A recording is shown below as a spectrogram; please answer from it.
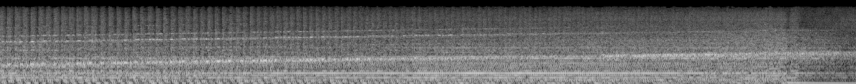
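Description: Electronic dance music build-up: a synth tone rising steadily in pitch over a fast, rattling pulse and held notes.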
